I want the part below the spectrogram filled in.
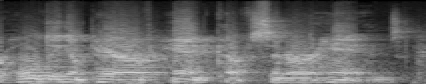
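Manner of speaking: plain reading voice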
